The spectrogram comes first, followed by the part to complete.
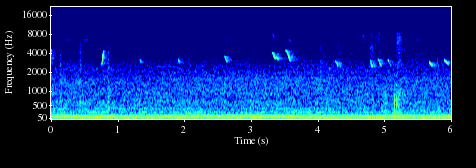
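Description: Baby chicks peeping: a dozen or so short, high chirps scattered through, faint over a steady low hum.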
